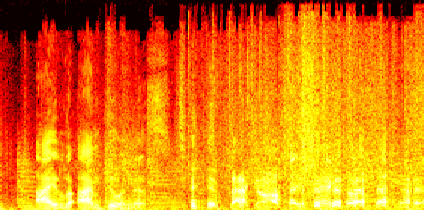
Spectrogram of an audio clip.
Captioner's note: laughs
